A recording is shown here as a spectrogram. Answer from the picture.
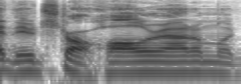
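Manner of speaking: ordinary talk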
